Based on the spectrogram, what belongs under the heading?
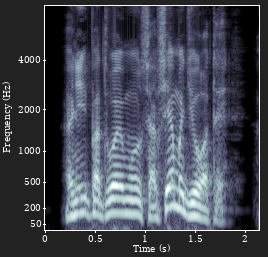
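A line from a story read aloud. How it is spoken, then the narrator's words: Snapping retort. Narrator (Russian): огрызнулся чекист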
